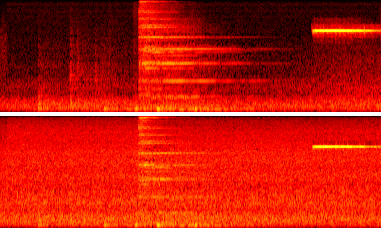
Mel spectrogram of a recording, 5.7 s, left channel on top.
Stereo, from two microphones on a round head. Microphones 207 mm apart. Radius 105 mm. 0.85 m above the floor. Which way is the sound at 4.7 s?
Centre (ahead or behind).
